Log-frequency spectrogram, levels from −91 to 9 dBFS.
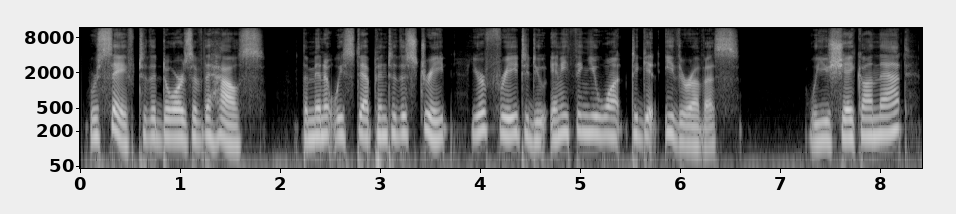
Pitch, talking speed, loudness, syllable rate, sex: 160 Hz, 230 wpm, -20 LUFS, 6.3 syllables/s, male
